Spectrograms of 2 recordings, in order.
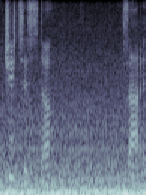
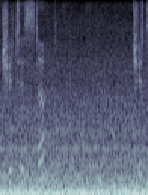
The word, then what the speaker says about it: Chichester: Just following road signs to Chichester. That's how you say it? Chichester?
